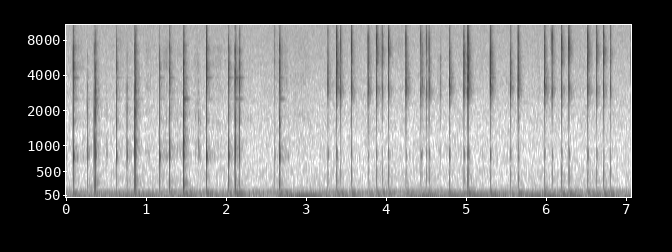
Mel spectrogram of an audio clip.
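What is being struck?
Plastic jar lid.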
